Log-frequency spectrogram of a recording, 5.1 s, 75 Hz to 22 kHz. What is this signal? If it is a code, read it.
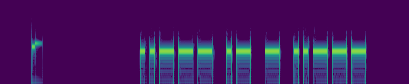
Morse code, heard as a keyed tone, about 20 wpm, 700 Hz. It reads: 2AT2
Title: Common Cut Numbers - 4-Digit 20wpm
